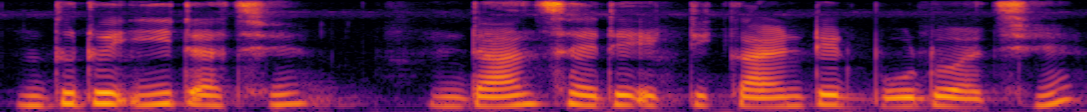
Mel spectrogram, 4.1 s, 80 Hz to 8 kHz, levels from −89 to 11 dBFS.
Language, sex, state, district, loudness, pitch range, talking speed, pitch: Bengali, female, West Bengal, Cooch Behar, -17 LUFS, 195-235 Hz, 130 wpm, 215 Hz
